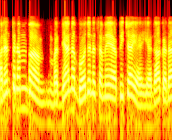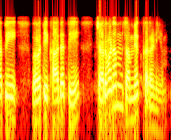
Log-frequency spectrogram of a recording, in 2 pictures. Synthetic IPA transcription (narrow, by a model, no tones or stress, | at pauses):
ɐnɐnt̪ɐɾɐmːɐd̪ʱjaːnɐbʱoːd͡ʒɐnɐsɐmɐjɐɐpit͡ʃɐjɐd̪aːkɐd̪aːpibʱɐʋɐt̪ikʰaːd̪ɐt̪it͡ʃɐɾʋɐɳɐmsɐmjɐkʰːɐɾɐɳijɐm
